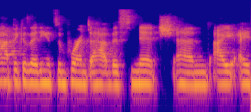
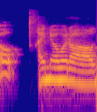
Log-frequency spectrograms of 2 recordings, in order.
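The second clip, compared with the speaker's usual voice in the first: ordinary talk, nothing marked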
